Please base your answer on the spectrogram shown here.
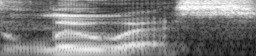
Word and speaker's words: Luis: I thought he used the ethnic pronunciation, too, until it was clarified. So, I believe it is Lewis.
